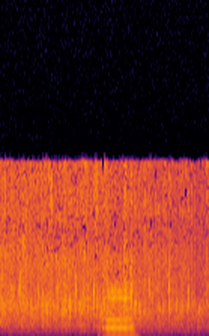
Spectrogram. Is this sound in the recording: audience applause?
yes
